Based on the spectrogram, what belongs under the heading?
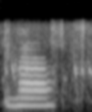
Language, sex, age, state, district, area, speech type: Maithili, female, 45-60, Bihar, Saharsa, rural, conversation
